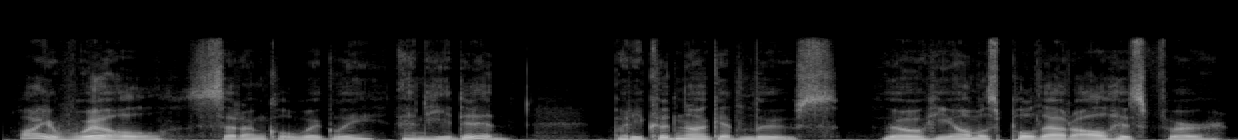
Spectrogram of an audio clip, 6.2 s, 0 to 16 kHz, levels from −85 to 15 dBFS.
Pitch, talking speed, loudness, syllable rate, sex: 140 Hz, 215 wpm, -19 LUFS, 5.4 syllables/s, male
